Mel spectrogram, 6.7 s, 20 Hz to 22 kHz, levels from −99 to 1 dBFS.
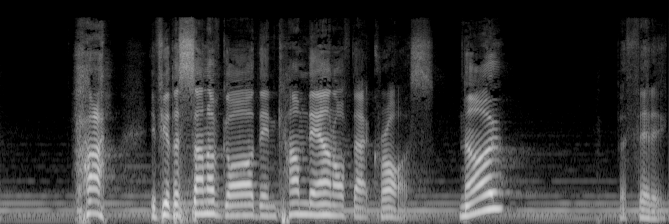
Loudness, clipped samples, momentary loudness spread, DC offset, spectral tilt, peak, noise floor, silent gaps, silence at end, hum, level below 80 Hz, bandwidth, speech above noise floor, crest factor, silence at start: -24 LUFS; under 0.1%; 22 LU; under 0.1%; -5.5 dB/octave; -8 dBFS; -46 dBFS; none; 0 s; none; -52 dBFS; 15.5 kHz; 23 dB; 18 dB; 0 s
